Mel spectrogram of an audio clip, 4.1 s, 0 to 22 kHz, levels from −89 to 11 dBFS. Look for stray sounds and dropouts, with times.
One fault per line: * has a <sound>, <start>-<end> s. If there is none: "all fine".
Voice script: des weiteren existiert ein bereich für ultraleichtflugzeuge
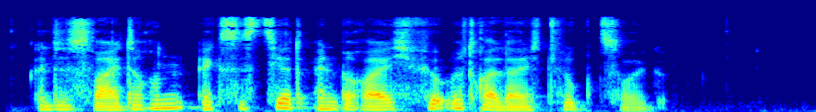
all fine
